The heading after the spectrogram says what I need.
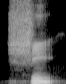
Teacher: Shin itu huruf istifal, tipis. Lidahnya turun. Lidah bagian belakangnya turun, ya. Shi, ya, lidah bagian belakangnya tuh turun, tipis.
